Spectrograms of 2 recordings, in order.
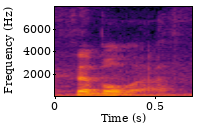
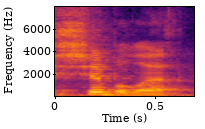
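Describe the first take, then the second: First: The word begins with a lisped th sound. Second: The word begins with a clear sh sound. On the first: The speaker calls it wrong. "They can't say it right" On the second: The speaker calls it right. "Say Shibboleth"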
